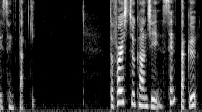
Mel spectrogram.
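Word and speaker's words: 洗濯機: is called in Japanese could also be called centakuki but it's a little difficult to pronounce so usual Japanese people say centaki the first two kanji sintaku means to wash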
